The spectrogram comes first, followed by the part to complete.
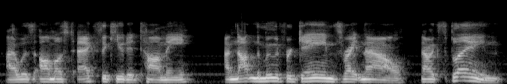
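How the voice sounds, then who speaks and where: A man's voice: medium pitch, normal speed, fairly bright tone, natural voice. A young man playing a stern, weary, menacing anarchist fighter, curt and sardonic, in an amateur video game role-play drama. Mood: weary, impatient. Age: young adult. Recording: muffled lo-fi headset audio.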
